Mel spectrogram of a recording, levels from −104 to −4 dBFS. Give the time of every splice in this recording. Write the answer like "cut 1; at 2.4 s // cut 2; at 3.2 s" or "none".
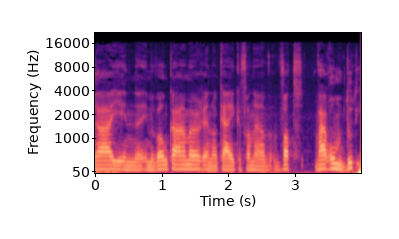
none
